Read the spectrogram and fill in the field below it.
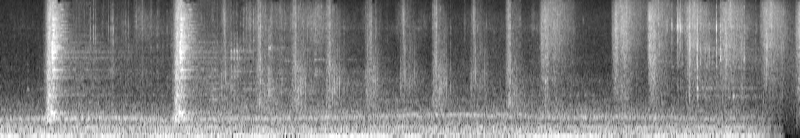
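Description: Quick footsteps crunch over the ground.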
